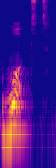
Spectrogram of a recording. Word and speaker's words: watched: pasada del verbo watch pronunciación chicos con t con t listo practicamos repite conmigo la forma base What una vez más what y ahora tenemos con t forma pasada watched watched okay Sí ya es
